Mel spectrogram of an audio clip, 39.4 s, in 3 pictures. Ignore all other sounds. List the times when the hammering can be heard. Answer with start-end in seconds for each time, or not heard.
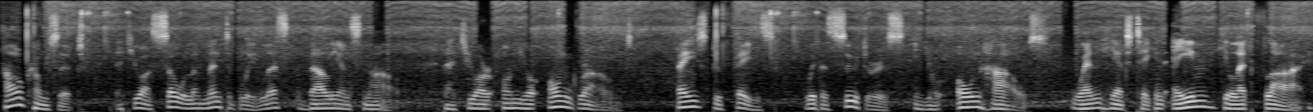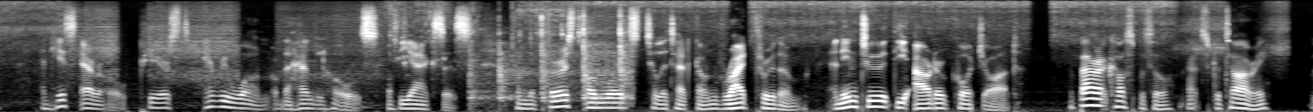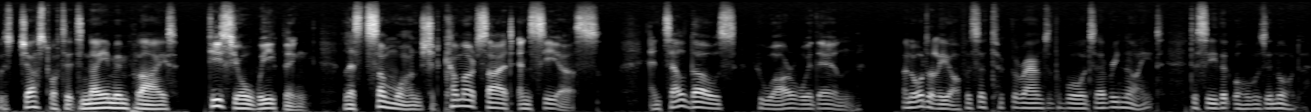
17.8-19.5.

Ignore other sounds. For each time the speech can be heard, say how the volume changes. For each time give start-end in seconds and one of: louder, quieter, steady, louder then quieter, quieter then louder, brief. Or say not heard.
0.0-39.3 louder then quieter.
